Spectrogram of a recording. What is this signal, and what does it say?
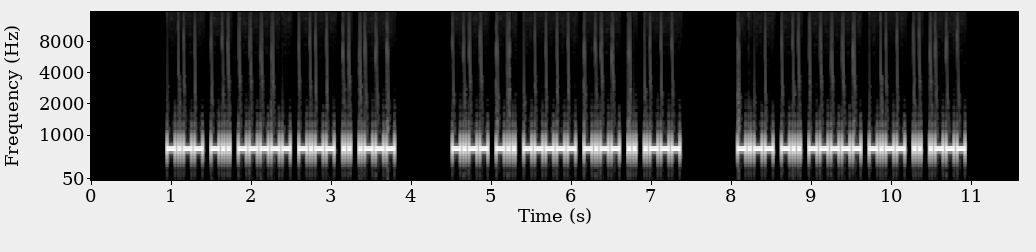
Morse code, heard as a keyed tone, about 36 wpm, 700 Hz. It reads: YD0YIJ YD0YIJ YD0YIJ
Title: DXCC-100 Call Signs - 6 Characters - Repeated 3x - 35wpm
